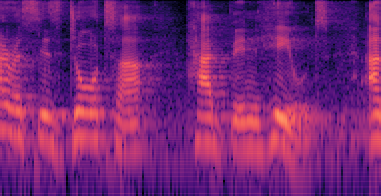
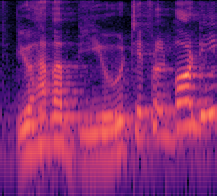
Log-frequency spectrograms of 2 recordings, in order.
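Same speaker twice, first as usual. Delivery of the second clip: weak, poorly done put-on Indian accent. Quoting what a Sikh soldier said to him, weak attempt at the soldier's accent. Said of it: "I can't do the accent very well".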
